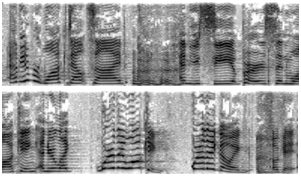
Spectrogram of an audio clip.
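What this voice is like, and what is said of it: Bad Jerry Seinfeld impression. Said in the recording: “an impression of Jerry Seinfeld ... I'm really bad ... adorably horrible ... That's really bad”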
